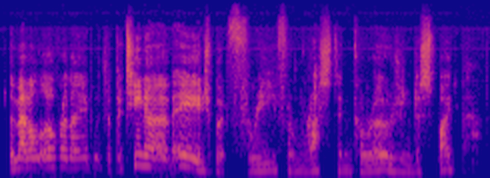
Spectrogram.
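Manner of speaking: usual speaking voice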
